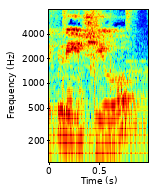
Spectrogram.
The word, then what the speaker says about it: fellatio: So I pronounced it correctly. It's actually fellatio.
